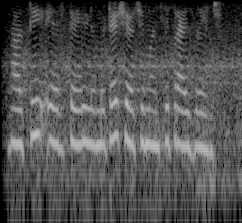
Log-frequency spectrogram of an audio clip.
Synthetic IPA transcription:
bʱaɾt̪iːeɾʈelːimiʈeɖɕeɾt͡ɕimənt̪ɾiːpɾajzɾẽɲd͡ʑ

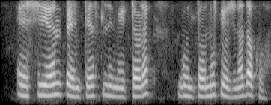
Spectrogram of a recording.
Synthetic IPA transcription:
eɕijənpẽɳʈesʈlimiʈeɽ | ɡont̪əʋnukjod͡ʑnad̪akʰɔ

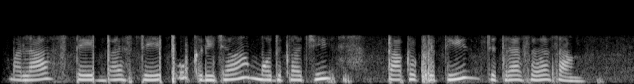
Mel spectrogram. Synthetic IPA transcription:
məlasʈepbasʈepukʰɽit͡ɕjamod̪kat͡ɕiː | pakəkɾut̪iːt͡ɕit̪ɾasəɦəsaŋɡ

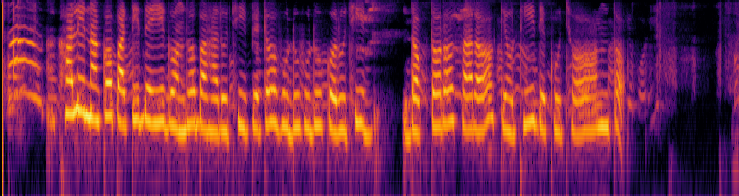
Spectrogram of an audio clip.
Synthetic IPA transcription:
kʰalinakɔpaʈid̪ejeɡɔnd̪ʱɔbaɦaɾut͡ʃʰipeʈɔɦuɖuɦuɖukɔɾut͡ʃʰi | ɖɔk̚ʈɔɾɔsaɾɔkew̃ʈʰid̪ekʰut͡ʃʰɔnt̪ɔ

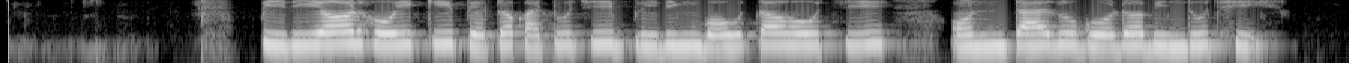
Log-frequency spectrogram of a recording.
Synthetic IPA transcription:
piɾioɖɦojkipeʈɔkaʈut͡ɕʰibliɖiŋbɔɦut̪ɔɦowt͡ɕʰi | ɔɳʈaɾuɡoɖɔbind̪ʱut͡ɕʰi

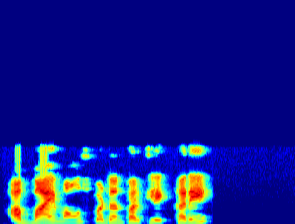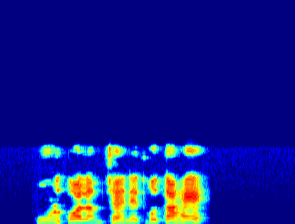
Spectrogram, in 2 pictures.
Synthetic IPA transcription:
ɐ̰bãːẽmãːuspəʈənɪ̆pɐɾklɪkːɐɾẽ | puːɽkɔːləmt͡ɕɛːnet̪ɦoːt̪aɦɛː

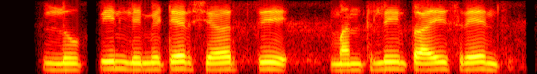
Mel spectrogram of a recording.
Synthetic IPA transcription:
lupiːnlimiʈeɽɕeɦɾt͡si | mənt̪ʰlipɾajsɾend͡z

